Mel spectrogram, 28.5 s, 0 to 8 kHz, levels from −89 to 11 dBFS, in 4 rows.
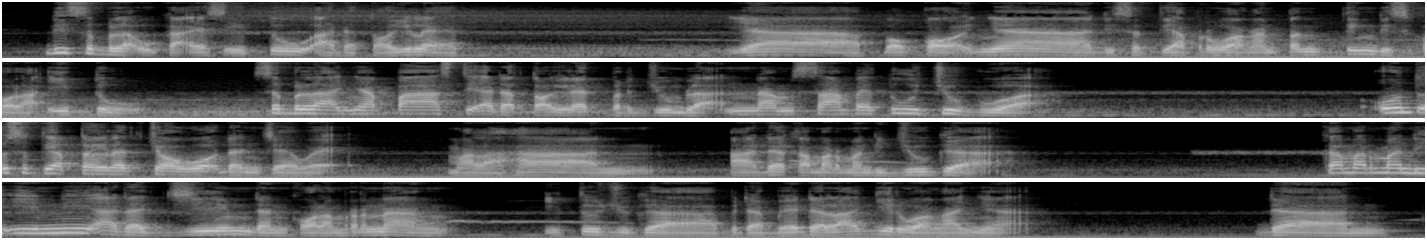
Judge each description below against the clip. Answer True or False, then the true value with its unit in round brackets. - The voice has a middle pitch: False (110 Hz)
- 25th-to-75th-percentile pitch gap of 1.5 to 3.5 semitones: False (3.9 semitones)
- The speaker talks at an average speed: True (100 wpm)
